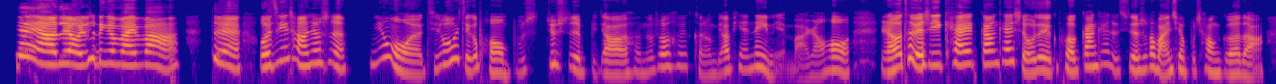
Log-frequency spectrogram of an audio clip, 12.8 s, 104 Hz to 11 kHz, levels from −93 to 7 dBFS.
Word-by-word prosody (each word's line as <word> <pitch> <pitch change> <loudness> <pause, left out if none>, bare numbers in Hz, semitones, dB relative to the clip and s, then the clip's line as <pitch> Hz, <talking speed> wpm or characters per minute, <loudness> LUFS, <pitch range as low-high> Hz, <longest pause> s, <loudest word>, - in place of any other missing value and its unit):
对 - - +5
啊， 320 -2 +10
对 330 +1 +4
啊， 320 - +9
我 300 - +5
就 - - -1
是 440 - -2
那 350 - 0
个 330 0 +1
麦 300 -1 +6
霸， 300 -5 +2 0.3
对。 315 - +1 0.2
我 275 - +2
经 390 +6 -6
常 300 -8 +1
就 340 +2 -6
是 300 -8 -5 0.2
因 320 - -22
为 465 +4 -6
我 195 -6 -3
其 245 - -22
实 305 - -14
我 335 - -3
有 435 - -4
几 450 - -8
个 - - -5
朋 205 - -7
友 200 - -4
不 195 +3 -24
是 225 - -20
就 310 - -8
是 255 -6 -8
比 200 -2 -27
较 180 -2 -4
很 200 0 -22
多 215 +2 -22
时 275 - -18
候 275 - -5
会 280 0 -21
可 195 -7 -23
能 175 +2 -23
比 195 - -21
较 225 - -6
偏 250 0 -18
内 270 -3 -6
敛 170 - -23
吧， - - -17
然 170 0 -15
后 225 -4 -4 0.3
然 215 +3 +1
后 270 - +5
特 - - -1
别 265 - +7
是 300 - -5
一 305 - +3
开 315 +2 +3
刚 325 0 0
开 360 +1 -3
始 370 - -12
的 - - -4
我 200 - -6
的 225 -2 -1
朋 215 - -4
友 - - -1
刚 275 +6 -1
开 320 +2 -17
始 220 - -18
去 230 +2 -11
的 220 - -2
时 235 - -13
候， - - -16
他 270 - -2
完 230 - -2
全 235 -1 -9
不 205 0 -23
唱 215 -3 -9
歌 190 -1 -7
的， 180 - -6
270 Hz, 365 characters per minute, -23 LUFS, 210-320 Hz, 0.3 s, 啊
